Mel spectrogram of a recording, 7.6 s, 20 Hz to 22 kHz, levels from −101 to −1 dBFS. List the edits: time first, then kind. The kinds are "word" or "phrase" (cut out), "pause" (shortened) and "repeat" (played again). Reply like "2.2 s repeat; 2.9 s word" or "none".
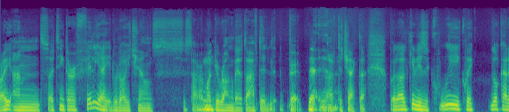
4.6 s pause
